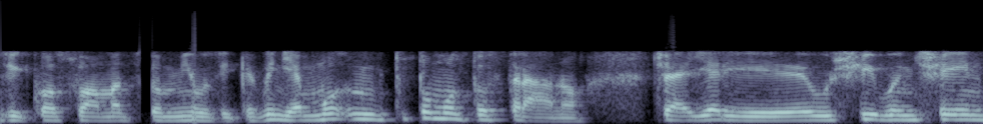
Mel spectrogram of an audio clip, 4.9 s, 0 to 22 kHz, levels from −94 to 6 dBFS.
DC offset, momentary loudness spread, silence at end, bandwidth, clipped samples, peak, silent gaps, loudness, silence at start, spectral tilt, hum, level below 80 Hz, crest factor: under 0.1%; 5 LU; 0 s; 4.8 kHz; under 0.1%; -6 dBFS; none; -23 LUFS; 0 s; -3.5 dB/octave; none; -68 dBFS; 18 dB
